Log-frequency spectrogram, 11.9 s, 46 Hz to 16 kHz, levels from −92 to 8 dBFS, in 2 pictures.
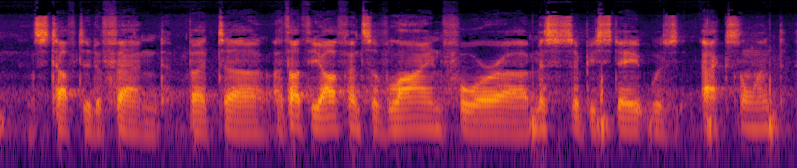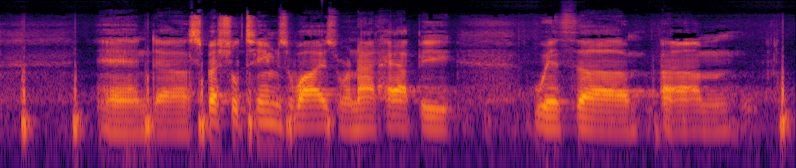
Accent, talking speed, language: American, 140 wpm, English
